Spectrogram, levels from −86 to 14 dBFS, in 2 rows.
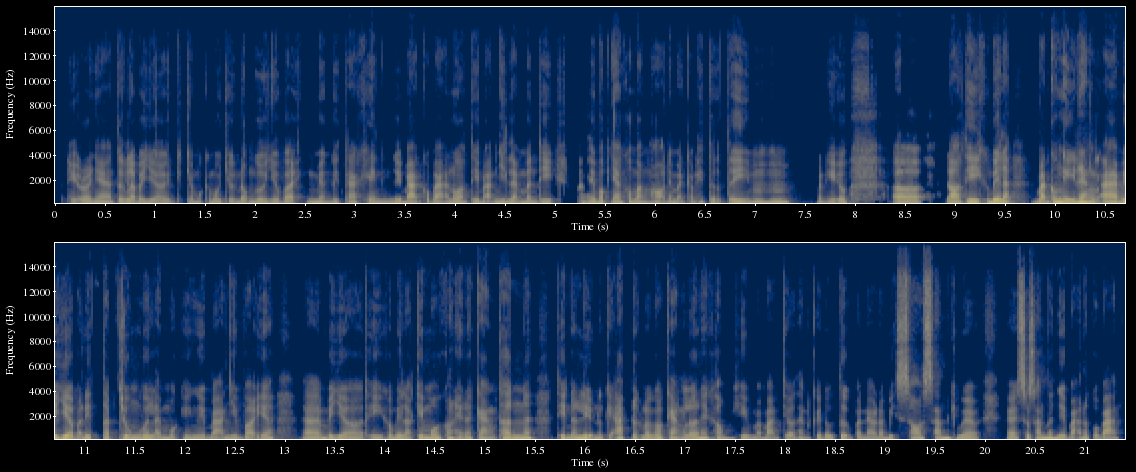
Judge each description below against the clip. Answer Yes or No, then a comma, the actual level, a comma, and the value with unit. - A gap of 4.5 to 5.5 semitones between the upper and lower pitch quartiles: Yes, average, 5.1 semitones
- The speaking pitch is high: No, low, 115 Hz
